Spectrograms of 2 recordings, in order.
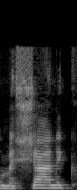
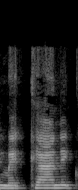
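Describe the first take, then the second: First: The middle consonant is a sh sound. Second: The middle consonant is a k sound. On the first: "श पढ़ेंगे तो मैशानिक हो जाएगा" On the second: "क पढ़ेंगे मैकेनिक हो जाएगा"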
